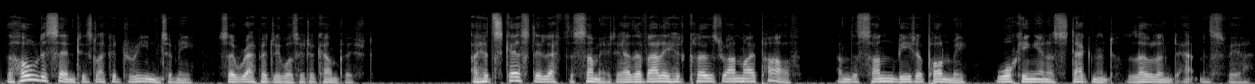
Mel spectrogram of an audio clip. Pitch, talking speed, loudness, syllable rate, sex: 115 Hz, 190 wpm, -19 LUFS, 5.6 syllables/s, male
